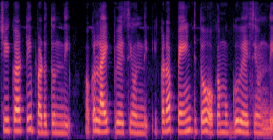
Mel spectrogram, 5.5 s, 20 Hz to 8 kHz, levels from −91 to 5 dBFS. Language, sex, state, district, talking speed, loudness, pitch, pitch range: Telugu, female, Andhra Pradesh, Sri Satya Sai, 145 wpm, -19 LUFS, 200 Hz, 190-225 Hz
